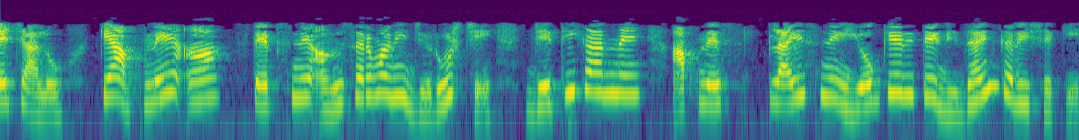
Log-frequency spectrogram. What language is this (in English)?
Gujarati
